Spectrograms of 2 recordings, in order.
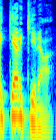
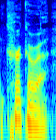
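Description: First: Kerkyra said the Greek way, "KER-kee-da" with a tapped r; Greek pronunciation. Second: Kerkyra said "KUR-kur-uh", lower and softer; bland American pronunciation. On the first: Guest answering how it's pronounced, Greek pronunciation of Kerkyra. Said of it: "Greeks say Kerkyra". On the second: Guest demonstrating for the host, Kerkyra in bland American pronunciation. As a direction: flatten Kerkyra into American r sounds, understated. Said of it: "a bland American pronunciation". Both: Shown as a demonstration.

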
